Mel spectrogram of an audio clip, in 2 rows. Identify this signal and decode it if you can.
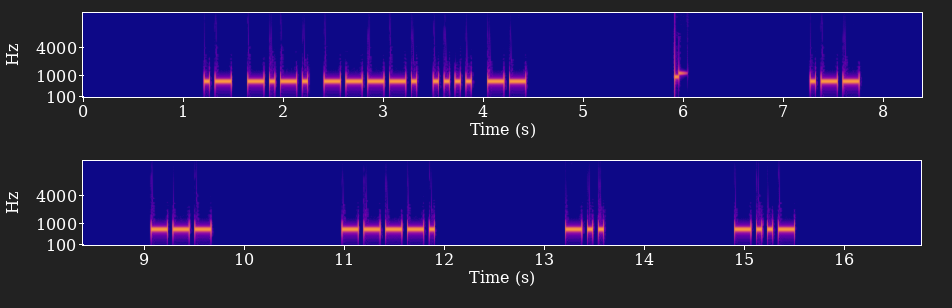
Morse code, heard as a keyed tone, about 22 wpm, spaced as for 9 wpm, 700 Hz. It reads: AC9HM WO9DX
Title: USA Call Signs - 5 Characters - 8x Character Spacing - 22wpm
